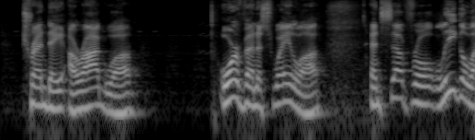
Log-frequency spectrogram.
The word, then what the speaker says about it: Tren de Aragua: Congress has not authorized any armed conflict against Tren de Aragua, I've been mispronouncing it, Tren de Aragua, or Venezuela, and several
